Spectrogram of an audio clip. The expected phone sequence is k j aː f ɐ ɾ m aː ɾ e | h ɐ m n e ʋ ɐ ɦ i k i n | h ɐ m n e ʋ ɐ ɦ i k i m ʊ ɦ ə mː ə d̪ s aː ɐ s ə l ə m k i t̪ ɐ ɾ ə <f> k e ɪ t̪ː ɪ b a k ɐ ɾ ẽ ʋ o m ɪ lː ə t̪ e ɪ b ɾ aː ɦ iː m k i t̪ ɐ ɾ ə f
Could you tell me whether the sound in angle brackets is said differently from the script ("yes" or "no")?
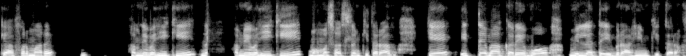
no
